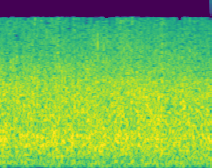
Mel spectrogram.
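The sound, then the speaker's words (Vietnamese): Children give a big round of applause at a church gathering to thank their youth leaders, a loud, dense, unbroken patter of many small hands clapping at once. “Chúng con thiếu nhi một tràng pháo tay thật lớn để tạ ơn Chúa đã gửi các anh chị huynh trưởng đến cho chúng con.”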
